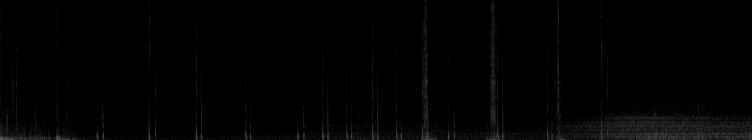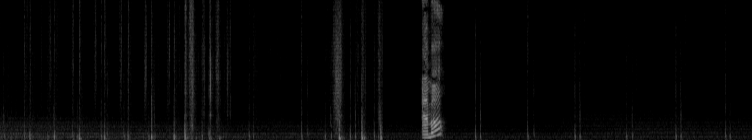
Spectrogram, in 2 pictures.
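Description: Footsteps thud slowly and steadily across a wooden floor.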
